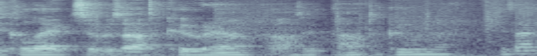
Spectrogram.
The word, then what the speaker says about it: Articuno: Articuno? Is that how you pronounce it?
